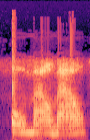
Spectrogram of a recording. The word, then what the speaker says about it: Oumuamua: Yes, it is what is exciting about it, it's pronounced Oh Mau Mau, sort of like that song Day Bow Bow.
